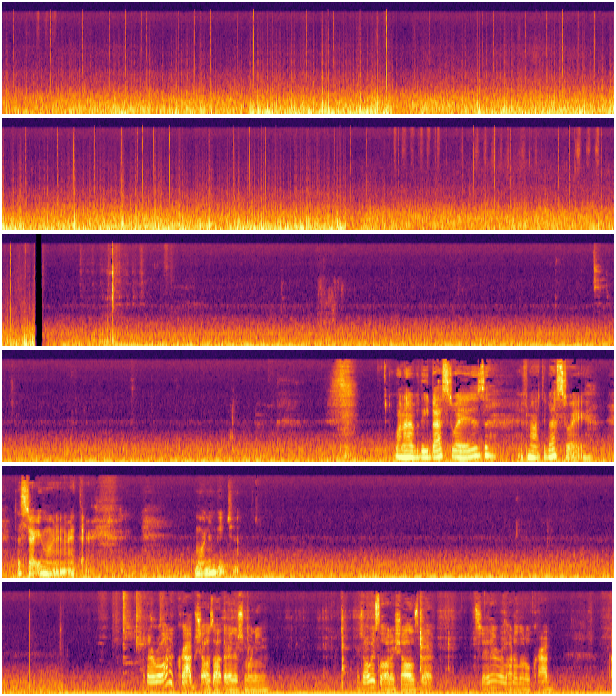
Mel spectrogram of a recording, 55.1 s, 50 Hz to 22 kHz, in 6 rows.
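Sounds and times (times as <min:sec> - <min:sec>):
rushing wind noise: 0:00.0 - 0:19.0
low rumble inside car: 0:00.0 - 0:55.0.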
